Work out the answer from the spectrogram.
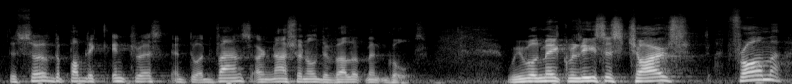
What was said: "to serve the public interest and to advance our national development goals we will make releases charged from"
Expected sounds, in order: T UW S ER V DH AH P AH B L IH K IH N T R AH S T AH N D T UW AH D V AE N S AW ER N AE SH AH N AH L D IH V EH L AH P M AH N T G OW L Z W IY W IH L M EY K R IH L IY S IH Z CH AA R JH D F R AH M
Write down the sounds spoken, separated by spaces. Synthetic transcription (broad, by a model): T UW S ER V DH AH P AH B L IH K IH N T R AH S T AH N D T UW AH D V AE N S AW ER N AE SH AH N AH L D IH V EH L AH P M AH N T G OW L S W IY W IH L M EY K R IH L IY S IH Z CH AA R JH F R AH M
